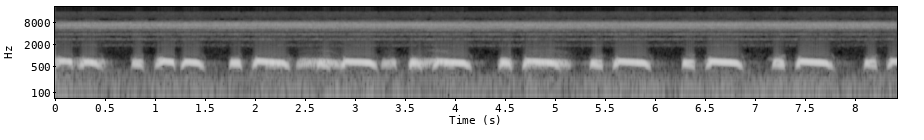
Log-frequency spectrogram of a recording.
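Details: Ground-trapping spotted dove decoy facing wild rival doves: a steady series of hollow coos, short clipped notes each followed by a longer slightly falling one, repeated about once a second for eight seconds without pause.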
